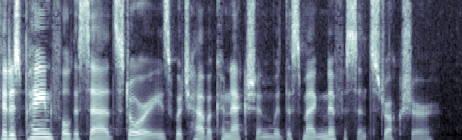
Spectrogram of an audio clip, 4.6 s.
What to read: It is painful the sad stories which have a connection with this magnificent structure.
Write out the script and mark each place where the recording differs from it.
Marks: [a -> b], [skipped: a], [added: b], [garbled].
It is painful the sad stories which have a connection with this magnificent structure.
